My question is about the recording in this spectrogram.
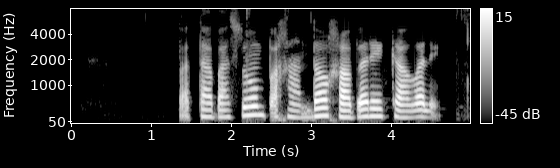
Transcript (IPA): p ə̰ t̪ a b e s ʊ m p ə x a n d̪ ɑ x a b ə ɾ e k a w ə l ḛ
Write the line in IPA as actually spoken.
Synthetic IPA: p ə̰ t̪ a b a s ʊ m p ə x a n d̪ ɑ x a b ə ɾ e k a w ə l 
